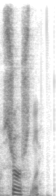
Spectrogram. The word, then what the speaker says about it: SRSLY: So, and when we say it's called Seriously, it's spelled S-R-S-L-Y. – Yes. – So, Seriously.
